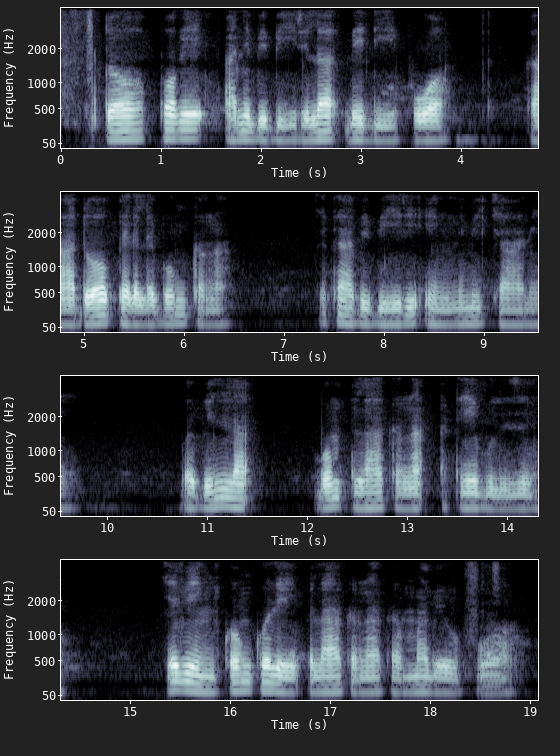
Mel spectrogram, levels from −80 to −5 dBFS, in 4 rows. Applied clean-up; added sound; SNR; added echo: none; none; none; none.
